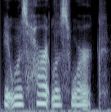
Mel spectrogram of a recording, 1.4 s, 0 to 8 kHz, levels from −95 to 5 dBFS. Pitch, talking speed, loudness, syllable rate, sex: 210 Hz, 175 wpm, -18 LUFS, 3.9 syllables/s, female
